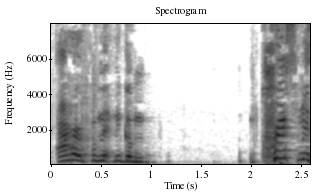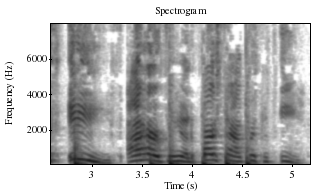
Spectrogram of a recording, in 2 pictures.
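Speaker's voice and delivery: usual speaking voice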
